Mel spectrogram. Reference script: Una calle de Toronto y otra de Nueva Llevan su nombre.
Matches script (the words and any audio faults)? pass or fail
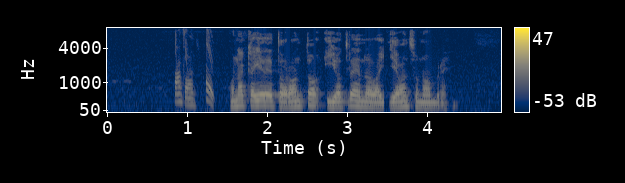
fail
